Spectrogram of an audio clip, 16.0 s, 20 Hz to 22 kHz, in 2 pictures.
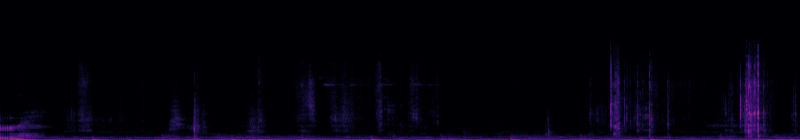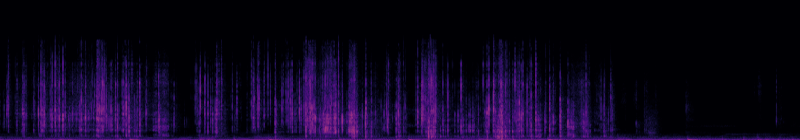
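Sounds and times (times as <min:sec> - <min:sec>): background music: 0:00.0 - 0:16.0
foil wrapper crinkling: 0:06.0 - 0:06.6, 0:07.2 - 0:14.2.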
